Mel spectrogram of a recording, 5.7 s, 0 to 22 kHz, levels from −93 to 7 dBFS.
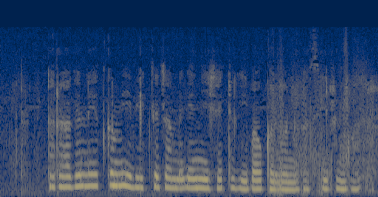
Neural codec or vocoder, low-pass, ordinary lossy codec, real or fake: none; 19.8 kHz; AAC, 32 kbps; real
